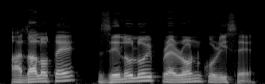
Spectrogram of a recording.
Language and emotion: Assamese, neutral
